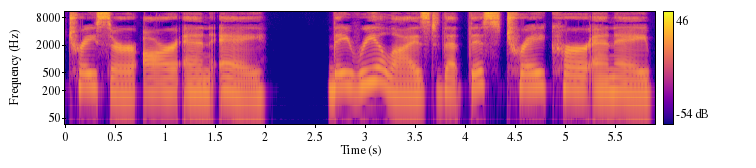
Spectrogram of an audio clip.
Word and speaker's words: tracrRNA: They found a previously unknown molecule called tracrRNA, pronounced tracer RNA.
